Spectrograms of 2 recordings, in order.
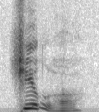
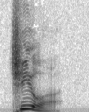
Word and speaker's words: Csilla: Now her name is Chila. That's right, Chila. Okay, now it's spelled C-S-I-L-L-A. That's why I had to pause a little bit and remember how she told me to pronounce it like a cheetah. Chila.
